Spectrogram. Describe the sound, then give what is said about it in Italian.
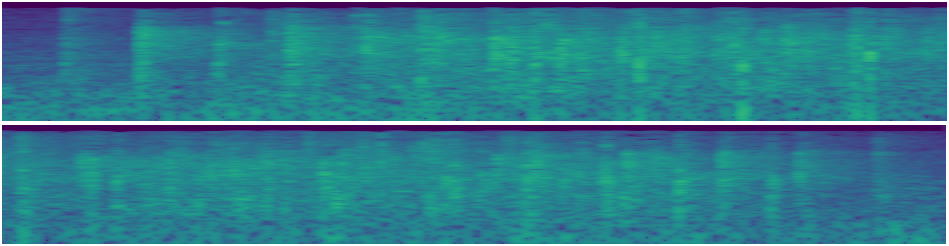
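Sustained applause from a crowd, a dense steady wash of many hands clapping at once, loud and continuous for the whole stretch with no voices standing out. “Ma io non ce l'ho senza applaudire, perché capisco il disagio di alcune persone adesso applaudite.”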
